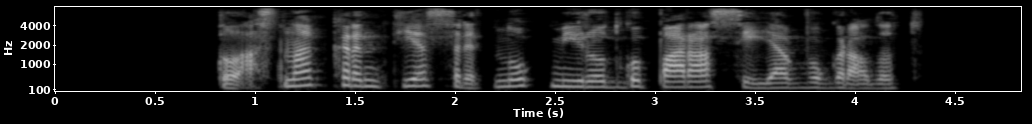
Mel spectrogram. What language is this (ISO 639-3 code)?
mkd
